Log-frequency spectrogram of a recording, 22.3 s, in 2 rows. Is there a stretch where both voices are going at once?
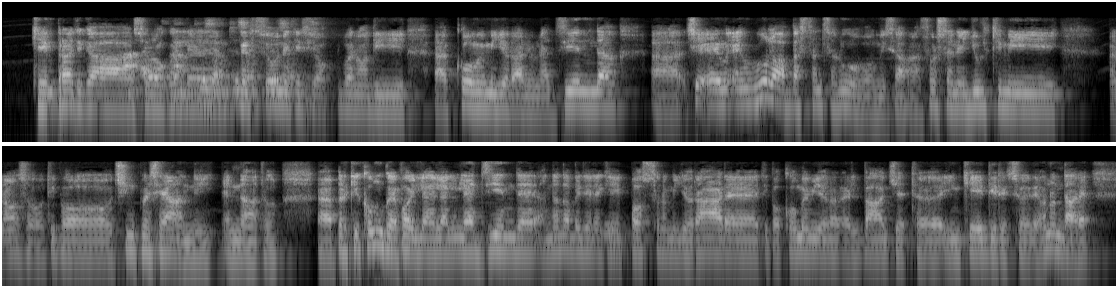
Yes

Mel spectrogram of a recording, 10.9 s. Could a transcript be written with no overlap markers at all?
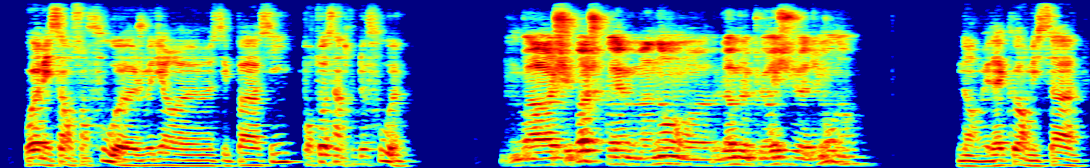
Yes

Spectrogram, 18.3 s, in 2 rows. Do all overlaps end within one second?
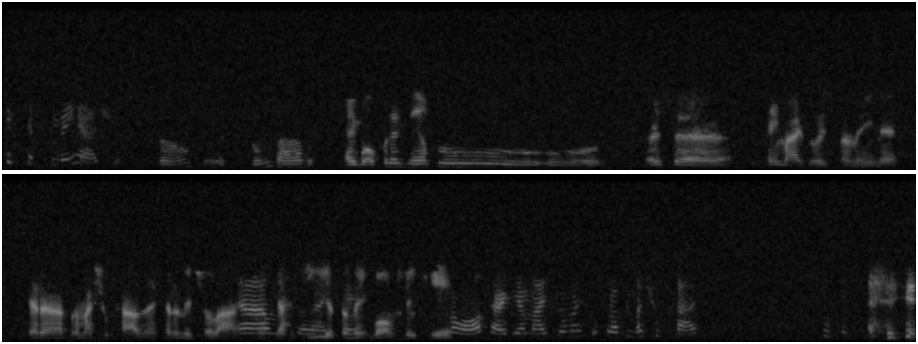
No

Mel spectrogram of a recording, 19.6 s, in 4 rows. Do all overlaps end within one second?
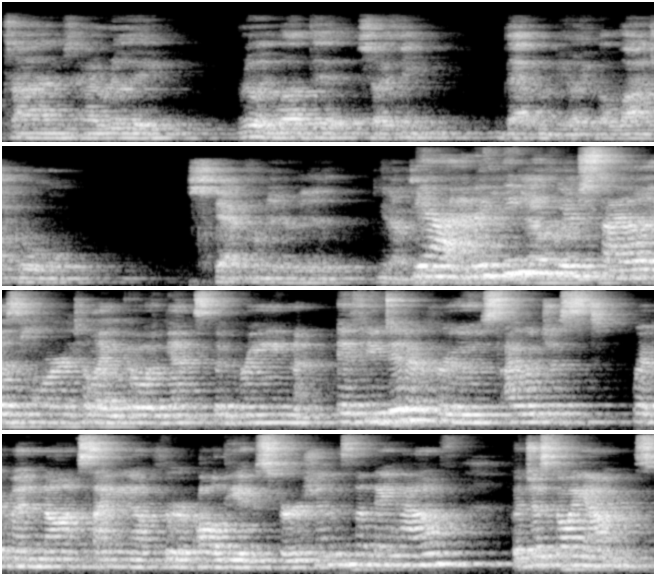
No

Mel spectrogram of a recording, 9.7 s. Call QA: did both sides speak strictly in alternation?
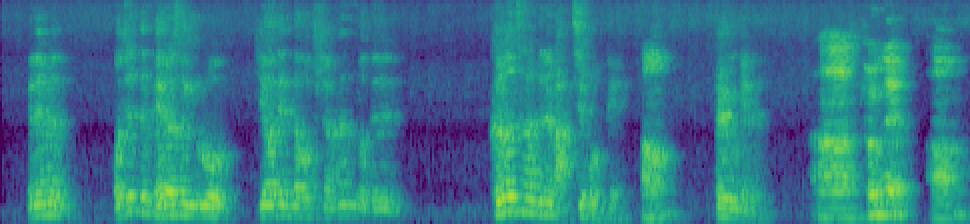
Yes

